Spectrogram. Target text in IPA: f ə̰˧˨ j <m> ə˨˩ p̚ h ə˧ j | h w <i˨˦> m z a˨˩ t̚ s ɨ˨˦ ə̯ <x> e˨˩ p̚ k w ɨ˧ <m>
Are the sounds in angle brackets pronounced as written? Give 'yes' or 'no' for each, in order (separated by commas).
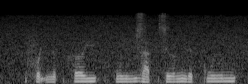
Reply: no, yes, no, yes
